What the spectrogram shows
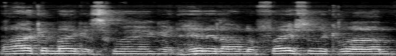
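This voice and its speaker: Audible room echo surrounds a man with a high pitch and a dark, mellow tone who talks at a moderate pace in a monotone, flat intonation. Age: 80s+. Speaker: retired golf professional. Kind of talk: casual interview.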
